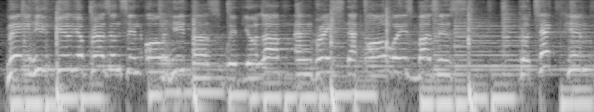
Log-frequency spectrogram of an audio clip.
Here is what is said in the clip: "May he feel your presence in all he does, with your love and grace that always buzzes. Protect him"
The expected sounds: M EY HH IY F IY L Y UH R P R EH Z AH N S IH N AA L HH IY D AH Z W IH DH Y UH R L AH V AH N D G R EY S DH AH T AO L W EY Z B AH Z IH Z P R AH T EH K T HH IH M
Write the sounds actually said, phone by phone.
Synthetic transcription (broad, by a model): M EY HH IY F IY L Y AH R P R EH Z AH N S IH N AA L HH IY D AH Z W IH DH Y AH R L AH V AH N G R EY S DH AH T AO L W EY Z B AH Z IH Z P R AH T EH K T HH IH M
